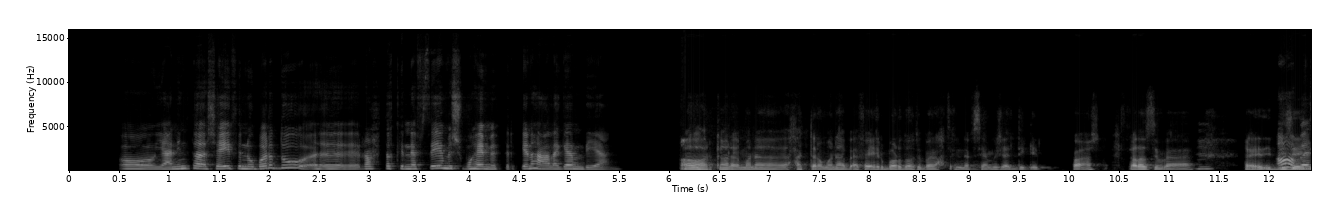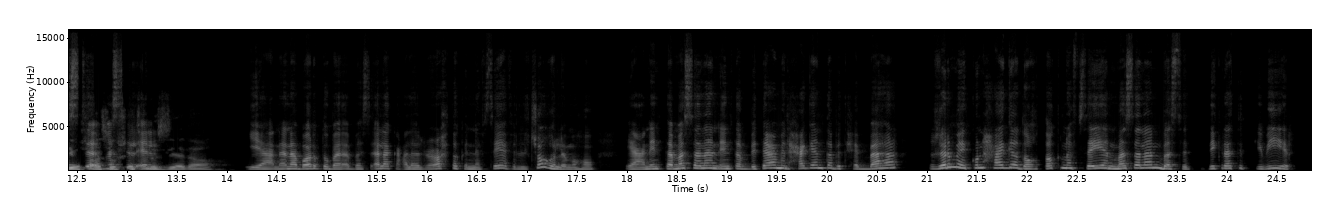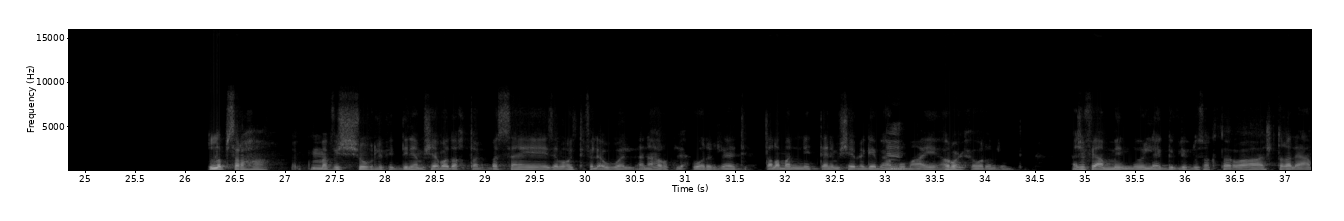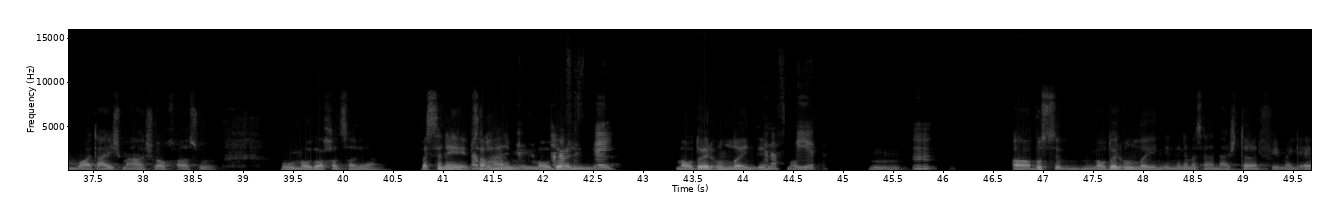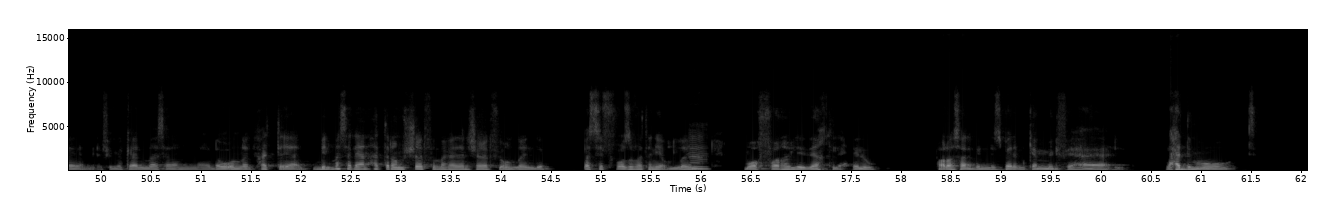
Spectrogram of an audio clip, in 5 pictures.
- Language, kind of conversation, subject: Arabic, podcast, إزاي تختار بين شغفك وبين مرتب أعلى؟
- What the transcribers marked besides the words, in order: tapping; in English: "الonline"; in English: "الonline"; in English: "online"; in English: "online"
